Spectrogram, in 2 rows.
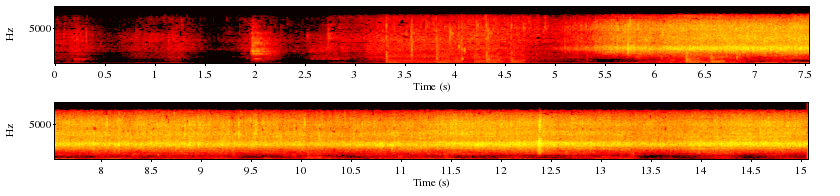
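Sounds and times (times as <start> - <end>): eggs sizzling in hot oil: 3.8 - 15.0.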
